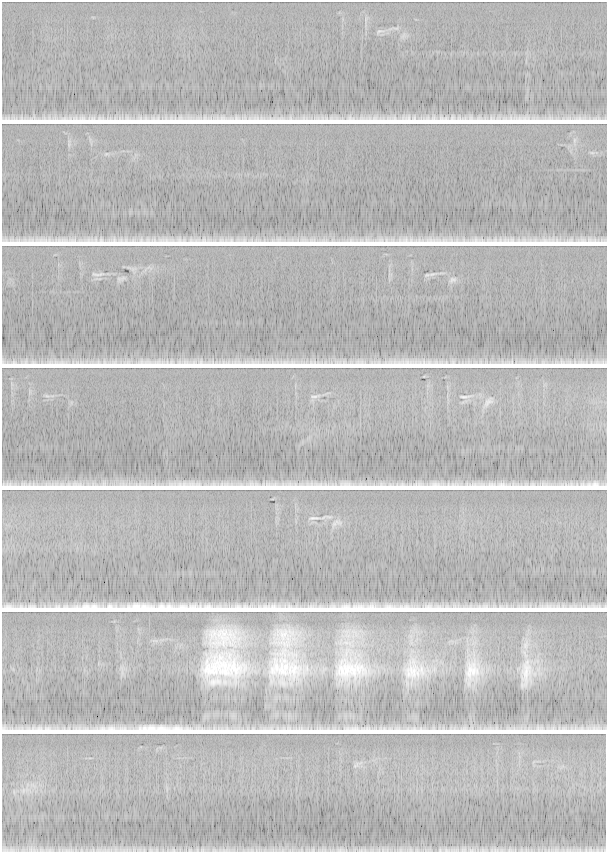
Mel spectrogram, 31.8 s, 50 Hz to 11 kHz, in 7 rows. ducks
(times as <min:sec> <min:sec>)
0:22.8 0:27.7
